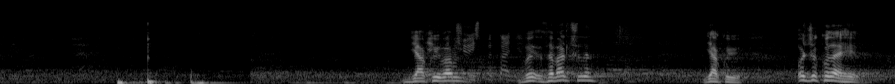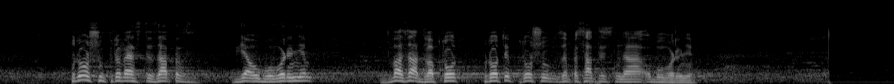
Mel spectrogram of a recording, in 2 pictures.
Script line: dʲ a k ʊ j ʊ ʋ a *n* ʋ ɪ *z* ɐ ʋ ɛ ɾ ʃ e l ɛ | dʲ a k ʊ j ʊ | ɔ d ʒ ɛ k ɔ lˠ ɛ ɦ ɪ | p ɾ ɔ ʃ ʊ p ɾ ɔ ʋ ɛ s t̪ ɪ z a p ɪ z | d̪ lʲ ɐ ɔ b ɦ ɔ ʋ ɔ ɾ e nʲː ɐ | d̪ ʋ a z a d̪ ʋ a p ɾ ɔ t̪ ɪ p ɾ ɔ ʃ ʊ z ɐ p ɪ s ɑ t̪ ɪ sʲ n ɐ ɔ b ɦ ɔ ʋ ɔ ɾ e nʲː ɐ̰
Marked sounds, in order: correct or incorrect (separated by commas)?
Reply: incorrect, correct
